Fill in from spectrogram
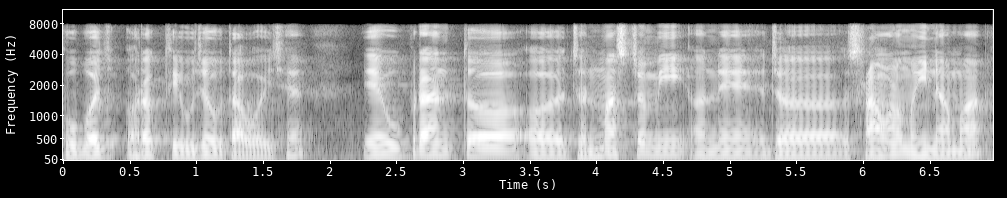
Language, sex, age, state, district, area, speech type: Gujarati, male, 30-45, Gujarat, Junagadh, urban, spontaneous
